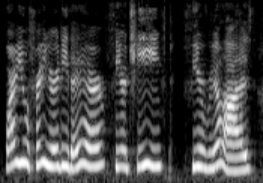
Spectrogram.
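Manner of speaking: high, loud mock incredulity; hammed-up, high-pitched taunting; mocking commenters. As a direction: imitate a crowd piling on with blunt mockery. Acts out piling-on mocking comments.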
